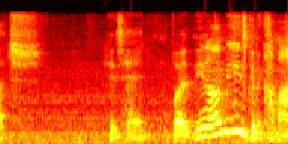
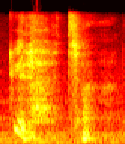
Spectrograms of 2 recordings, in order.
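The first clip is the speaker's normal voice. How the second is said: breathy stunned whisper; a hushed gasp of amazement; awed whisper; 7 semitones higher than usual. Retold or imitated. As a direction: whisper it in disbelief. Comic whisper of disbelief.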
